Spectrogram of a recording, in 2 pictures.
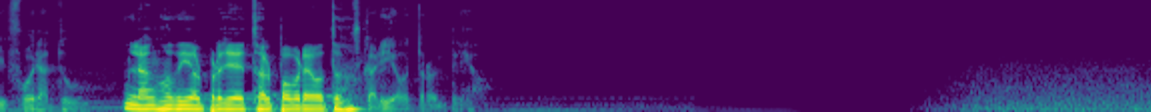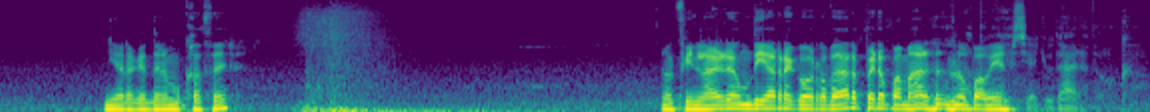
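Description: A man talks into a microphone with animation.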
